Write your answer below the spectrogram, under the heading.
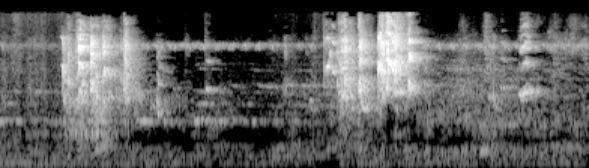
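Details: Green Fischer's lovebirds kept as pets: two short bursts of harsh, noisy high squawks about two seconds apart, over a low background hum.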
